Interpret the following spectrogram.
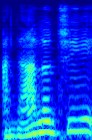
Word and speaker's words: analogy: Here's a definition for an analogy in Oxford Learner's Dictionary. Sorry. You have here the primary stress. There's only one stress, so single stress. Analogy, that's how you pronounce this word.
